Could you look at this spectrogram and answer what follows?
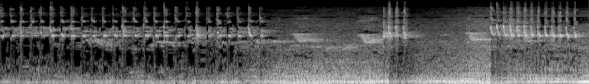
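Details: Competition songbird used as a training recording: rapid, high, buzzy trills repeated in fast bursts, then sharper chirping notes, over a loud, steady low rumble.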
